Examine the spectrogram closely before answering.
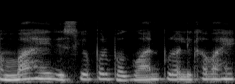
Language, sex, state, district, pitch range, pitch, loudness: Hindi, female, Bihar, Vaishali, 220-245 Hz, 235 Hz, -27 LUFS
